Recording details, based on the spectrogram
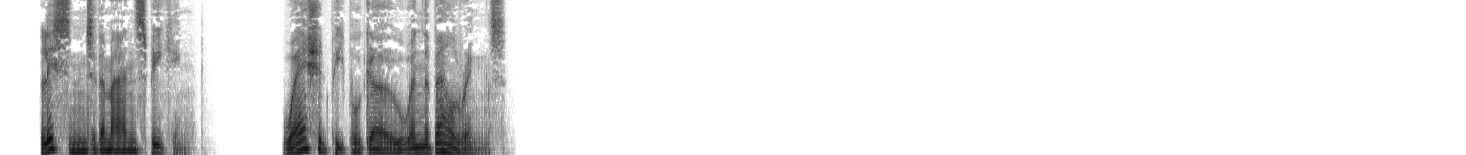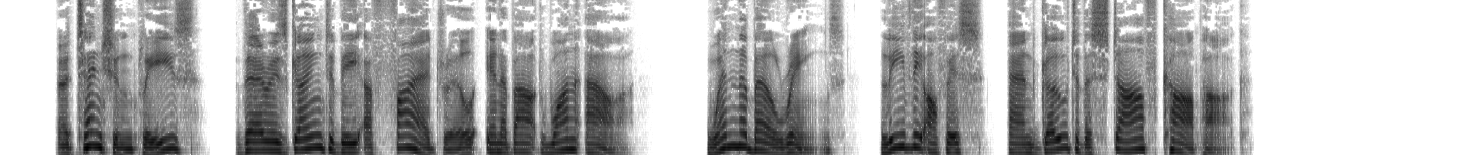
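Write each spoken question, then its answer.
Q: Where should people go when the bell rings?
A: to the staff car park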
